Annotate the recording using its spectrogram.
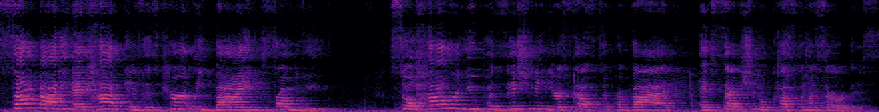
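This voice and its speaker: With audible room echo, a woman speaks in a raised, projected voice at a high pitch, her intonation lively, her tone animated and her pace moderate. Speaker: business owner speaking on a panel. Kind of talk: panel discussion talk. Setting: panel event with mic and audience. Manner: loud.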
